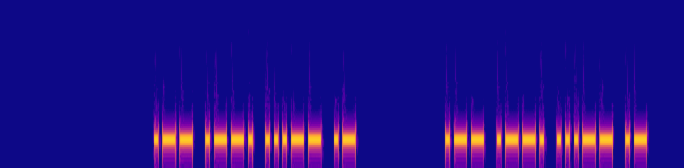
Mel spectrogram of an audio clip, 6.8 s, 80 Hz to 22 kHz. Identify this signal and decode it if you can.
Morse code, heard as a keyed tone, about 27 wpm, 700 Hz. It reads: WP3A WP3A
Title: USA Call Signs - 4 Characters - Repeated 2x - 28wpm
